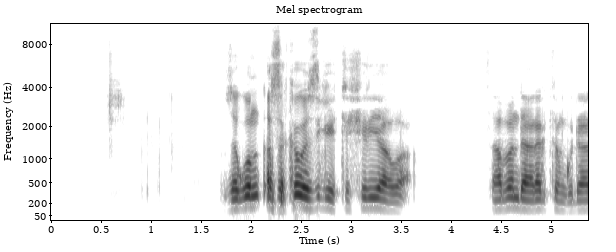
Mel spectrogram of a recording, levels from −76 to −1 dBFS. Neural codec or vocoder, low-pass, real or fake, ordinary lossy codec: none; none; real; none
